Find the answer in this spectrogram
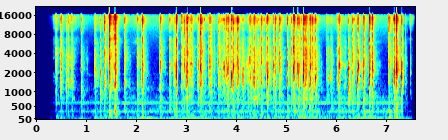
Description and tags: keyboard Typing
Recorded audio of me, typing on a keyboard. And edit the audio in Audacity . Well kinda.
Typing, computer, Keyboard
